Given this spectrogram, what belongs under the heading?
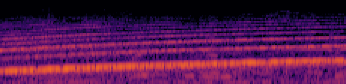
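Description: An emergency vehicle siren sounds at an outdoor children's day rescue services event, a loud steady tone sliding slowly upward, heard alone.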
